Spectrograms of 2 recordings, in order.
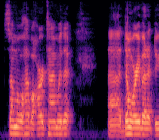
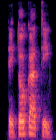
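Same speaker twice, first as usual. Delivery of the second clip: normal talking voice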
